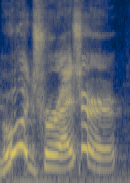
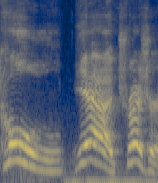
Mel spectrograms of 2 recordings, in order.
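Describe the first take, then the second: First: Slow, high, loud "ooh"; hammed-up wonder at riches; greedy awe. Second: Loud, high treasure-finder's cheer; retold party excitement; mock delight. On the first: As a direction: draw it out like a tempted looter. Others covet the treasure. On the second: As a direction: act pleased at a big find. Party reacts to finding treasure.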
